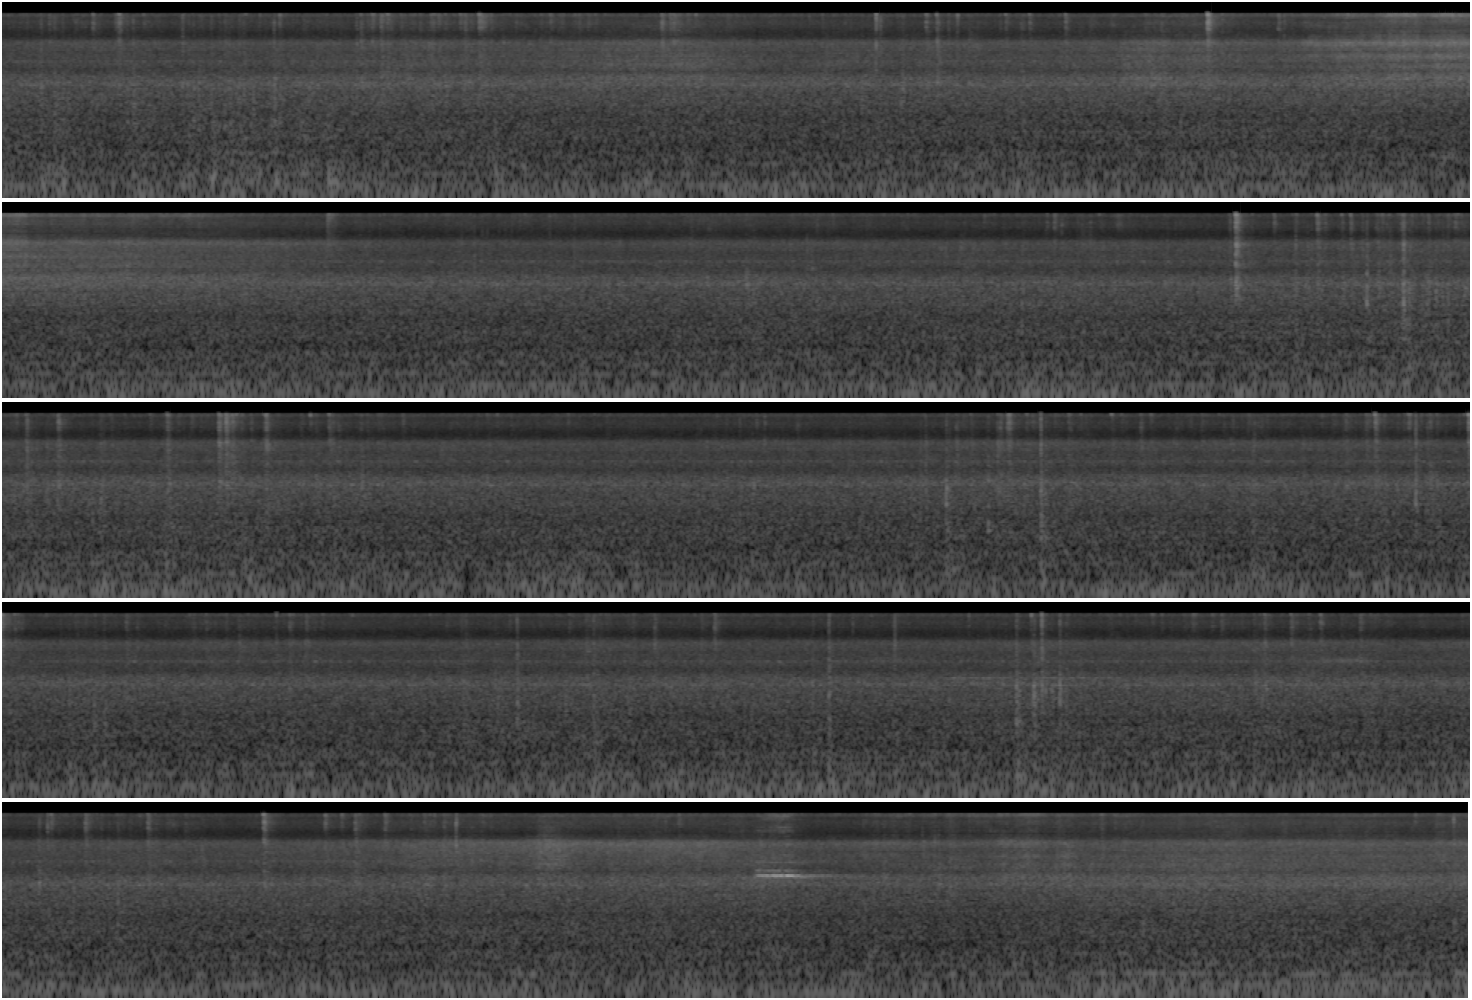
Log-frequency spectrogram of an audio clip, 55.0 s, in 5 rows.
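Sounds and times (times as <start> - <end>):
raindrop ticking nearby: 0.0 - 10.7, 16.3 - 26.9, 27.5 - 47.9
heavy rain on pavement: 0.0 - 55.0.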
